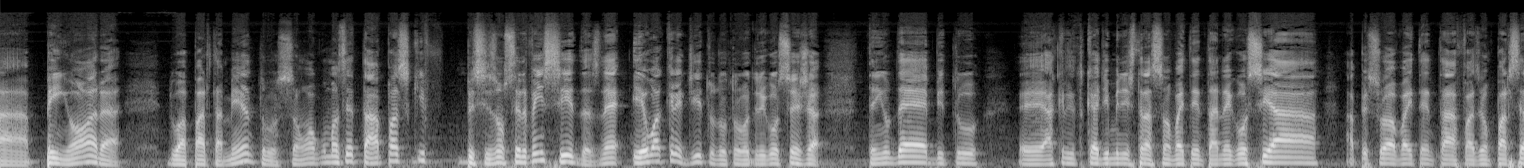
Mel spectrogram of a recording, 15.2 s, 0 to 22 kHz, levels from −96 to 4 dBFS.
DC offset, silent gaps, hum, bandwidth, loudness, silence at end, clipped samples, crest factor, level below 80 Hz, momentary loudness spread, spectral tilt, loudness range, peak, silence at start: under 0.1%; none; none; 13.5 kHz; -16 LUFS; 0 s; under 0.1%; 16 dB; -36 dBFS; 8 LU; -5.5 dB/octave; 2 LU; 0 dBFS; 0 s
